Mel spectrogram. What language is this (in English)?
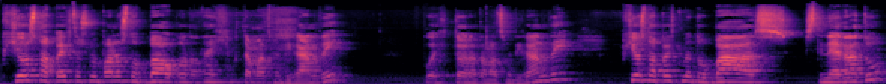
Greek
